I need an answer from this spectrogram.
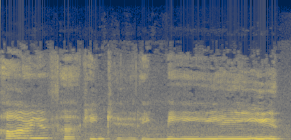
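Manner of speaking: drawn out disbelief; slow incredulous. Retold or imitated. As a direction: stretch each word in disbelief. Incredulous retort.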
